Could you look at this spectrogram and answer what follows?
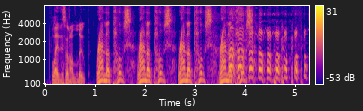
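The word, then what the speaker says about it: Ramaphosa: Ramaposa. Ramaposa. Ramaposa. Ramaposa. So there's an H in there. Yes, sir. It's R A M A P H O S A. So you thought the PH was an F?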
